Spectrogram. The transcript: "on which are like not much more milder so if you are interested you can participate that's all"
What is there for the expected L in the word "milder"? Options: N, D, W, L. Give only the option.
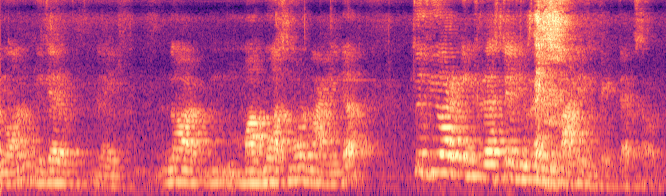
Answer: N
